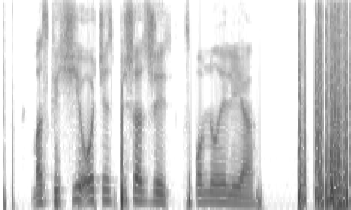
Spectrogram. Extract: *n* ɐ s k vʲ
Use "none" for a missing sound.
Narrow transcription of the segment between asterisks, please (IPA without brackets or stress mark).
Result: m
